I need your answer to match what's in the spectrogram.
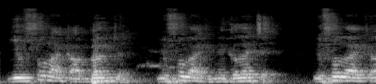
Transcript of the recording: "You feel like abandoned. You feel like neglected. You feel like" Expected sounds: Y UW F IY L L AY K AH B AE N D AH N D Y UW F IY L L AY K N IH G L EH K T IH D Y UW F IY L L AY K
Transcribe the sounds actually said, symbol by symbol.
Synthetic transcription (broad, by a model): Y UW F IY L L AY K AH B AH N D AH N Y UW F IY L L AY K N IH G L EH T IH Y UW F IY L L AY K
